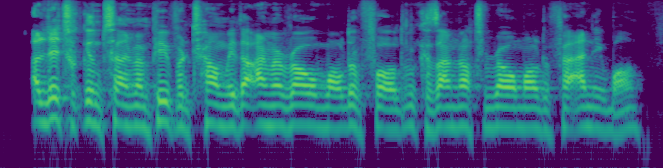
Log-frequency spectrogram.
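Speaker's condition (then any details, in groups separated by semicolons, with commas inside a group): Cerebral palsy; mild; needs clearer diction, mistaken for drunk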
